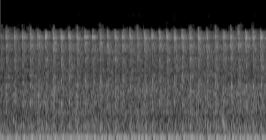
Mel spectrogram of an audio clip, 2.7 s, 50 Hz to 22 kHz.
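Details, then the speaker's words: Hisun 550 UTV after replacing the clogged fuel injector and adding a 30-micron fuel filter: steady, even low thump at idle with no misses, stumbles or backfire; before the repair it would not stay running, now it idles smoothly. "is this sounding better idling a lot better you heard before it wouldn't even stay up running"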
